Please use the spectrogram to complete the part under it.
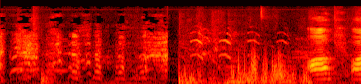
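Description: Seagulls calling in a series of harsh, honking squawks, loud and near, with a brief break before more overlapping cries.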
